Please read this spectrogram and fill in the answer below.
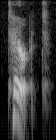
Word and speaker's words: Tarot: what I'm doing and in some other countries they pronounce it like this person does rhyming it with carrot and pronouncing it tarrant I myself am half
